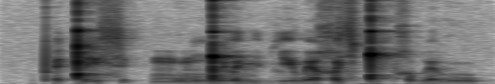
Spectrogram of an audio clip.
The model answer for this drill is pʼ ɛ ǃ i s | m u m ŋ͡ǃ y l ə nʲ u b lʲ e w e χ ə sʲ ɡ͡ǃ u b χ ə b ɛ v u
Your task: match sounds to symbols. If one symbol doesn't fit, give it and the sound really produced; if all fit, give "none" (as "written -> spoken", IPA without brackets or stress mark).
none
